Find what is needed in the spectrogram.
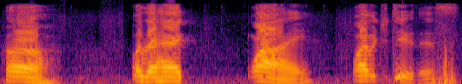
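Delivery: shocked outcry. Real, not acted. Player yelling at the game over a shocking twist, loud dismayed outcry. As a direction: cry out at the screen in real dismay.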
